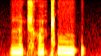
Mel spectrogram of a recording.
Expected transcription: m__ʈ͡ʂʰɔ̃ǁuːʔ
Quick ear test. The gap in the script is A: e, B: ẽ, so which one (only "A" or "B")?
B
